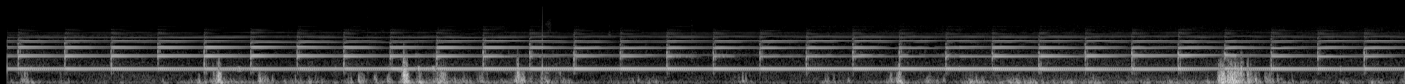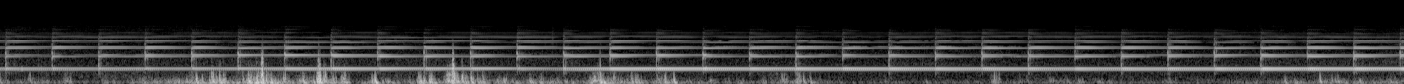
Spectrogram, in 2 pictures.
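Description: Electronic level-crossing warning bell ringing in an even, repeating clang of about two strokes a second, signalling an approaching train.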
